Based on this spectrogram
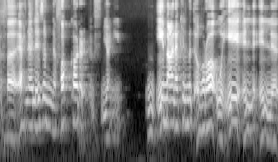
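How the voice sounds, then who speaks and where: A woman with a normal speaking voice talks at a moderate pace with medium pitch and lively intonation. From Egypt. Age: young. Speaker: belly dancer, former ballet dancer. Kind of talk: interview.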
